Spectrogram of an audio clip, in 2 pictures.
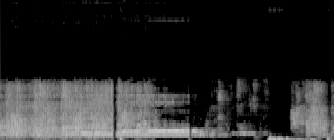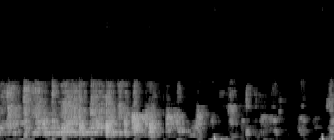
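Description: A crowd applauds in a dense, noisy wash of clapping that fades briefly, then swells again before tapering off, with a few sharp isolated claps and a short whistle-like tone early on.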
